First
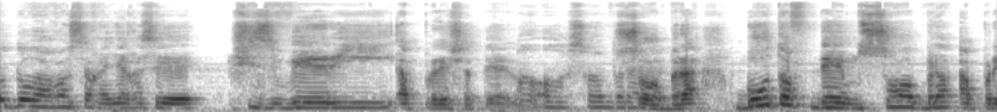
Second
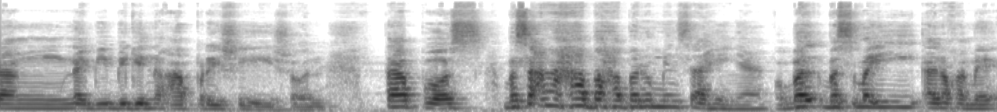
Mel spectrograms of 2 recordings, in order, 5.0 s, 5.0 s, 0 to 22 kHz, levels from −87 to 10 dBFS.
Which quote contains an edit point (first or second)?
second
